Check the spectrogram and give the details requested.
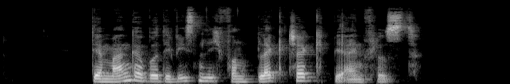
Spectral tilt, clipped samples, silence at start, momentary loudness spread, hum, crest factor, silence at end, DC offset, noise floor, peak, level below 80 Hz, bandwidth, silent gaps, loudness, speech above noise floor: -4 dB/octave; under 0.1%; 0.9 s; 8 LU; none; 18 dB; 0.95 s; under 0.1%; -81 dBFS; -2 dBFS; -60 dBFS; 16 kHz; none; -18 LUFS; 63 dB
